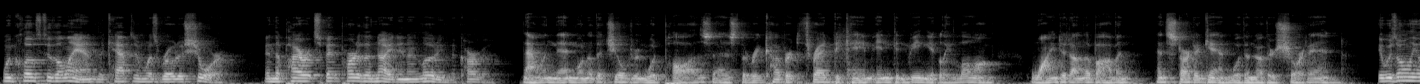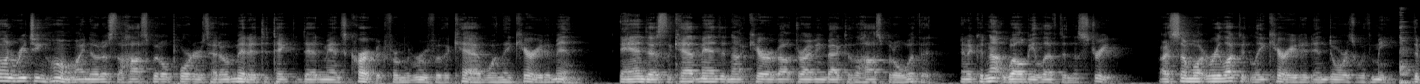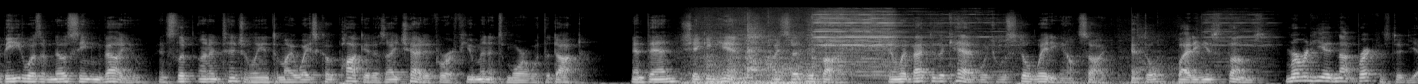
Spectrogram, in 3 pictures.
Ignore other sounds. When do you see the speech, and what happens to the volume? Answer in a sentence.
You can hear the speech from 0.0 to 42.5 s, at a steady volume.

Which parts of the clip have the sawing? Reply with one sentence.
You can hear the sawing from 35.1 to 41.2 s.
